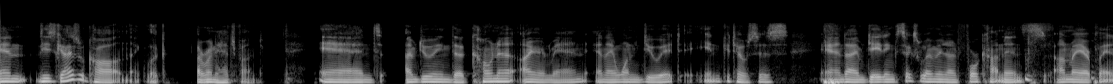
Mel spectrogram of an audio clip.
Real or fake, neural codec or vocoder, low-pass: real; none; 7.2 kHz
